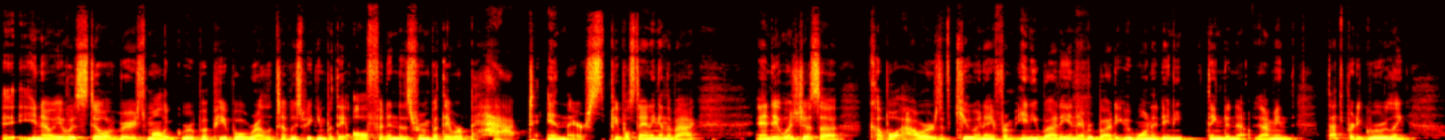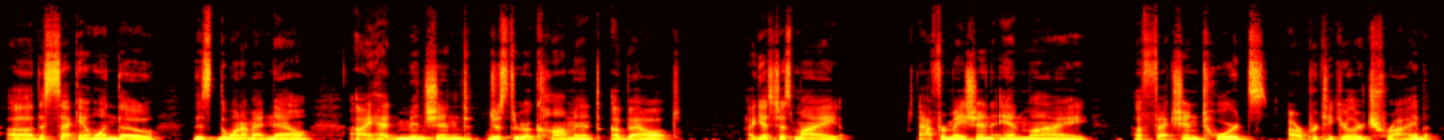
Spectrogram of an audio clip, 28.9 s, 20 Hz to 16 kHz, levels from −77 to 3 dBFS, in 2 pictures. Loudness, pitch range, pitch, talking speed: -15 LUFS, 105-120 Hz, 110 Hz, 180 wpm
